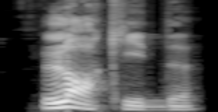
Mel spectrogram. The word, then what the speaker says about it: Lockheed: John ha un cognome di origine scozzese che per gli americani è molto difficile pronunciare correttamente e per come è scritto lo storpiano in Laughhead, tanto che i suoi figli in seguito lo cambieranno perché ricalchi anche nella scrittura la sua pronuncia corretta, Lockheed.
